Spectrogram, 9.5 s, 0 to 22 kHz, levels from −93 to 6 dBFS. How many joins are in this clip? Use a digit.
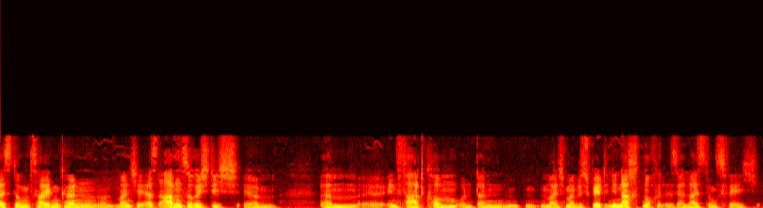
0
